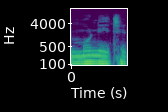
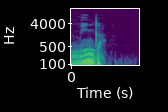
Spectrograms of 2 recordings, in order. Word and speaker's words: Minga: Que no, es que lo he leído en una página de internet, que no se dice Múnich ni München, que se dice Minga.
